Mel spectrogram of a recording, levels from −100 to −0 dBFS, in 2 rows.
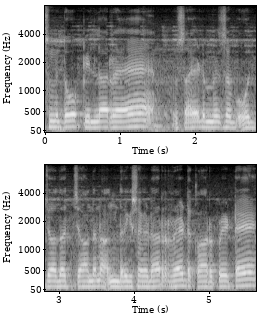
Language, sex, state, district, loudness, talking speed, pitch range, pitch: Hindi, male, Haryana, Rohtak, -12 LUFS, 170 wpm, 130-140 Hz, 135 Hz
